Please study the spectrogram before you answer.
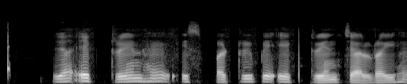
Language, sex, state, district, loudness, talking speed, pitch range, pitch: Hindi, male, Bihar, Kaimur, -18 LUFS, 175 wpm, 110-135 Hz, 125 Hz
